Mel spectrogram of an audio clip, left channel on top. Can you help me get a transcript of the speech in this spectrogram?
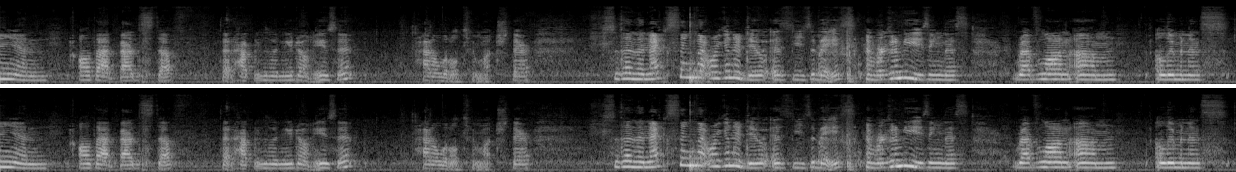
and all that bad stuff that happens when you don't use it. Had a little too much there. So then the next thing that we're going to do is use a base, and we're going to be using this Revlon Illuminance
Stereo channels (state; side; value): normal; both; correlation 0.34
